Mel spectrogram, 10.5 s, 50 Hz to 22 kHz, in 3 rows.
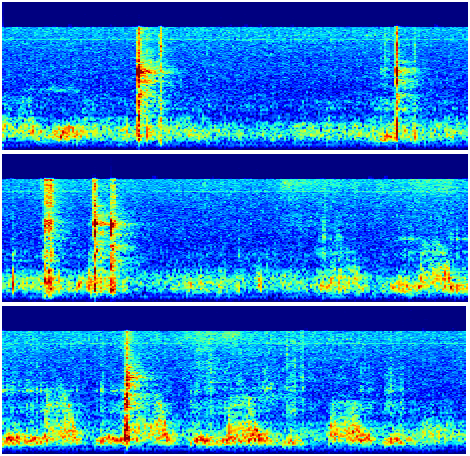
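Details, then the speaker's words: Home fetal Doppler placed low on the mother's left side near the hip bone over an artery: rhythmic fast whooshing pulses registering about 118 a minute, the maternal arterial pulse often mistaken for the baby's heartbeat. "what that is is you're hearing the blood flow in and out of the artery so it's fast and a lot of people mistake that as a baby but it's not the baby"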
